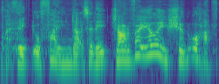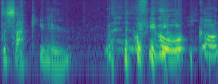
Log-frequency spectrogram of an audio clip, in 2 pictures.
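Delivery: put-on Glasgow accent. Imitating a typical HR manager sacking someone, in a Glasgow accent. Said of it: "That's more of a Glasgow accent".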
